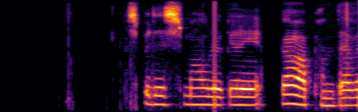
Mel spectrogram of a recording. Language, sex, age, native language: Icelandic, female, 9, Icelandic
